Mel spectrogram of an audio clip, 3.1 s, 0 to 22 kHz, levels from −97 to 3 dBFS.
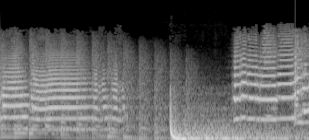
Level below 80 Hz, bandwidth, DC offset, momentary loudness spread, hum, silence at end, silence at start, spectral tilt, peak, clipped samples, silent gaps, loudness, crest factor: -26 dBFS; 10.5 kHz; under 0.1%; 10 LU; none; 0 s; 0 s; -4.5 dB/octave; 0 dBFS; under 0.1%; none; -18 LUFS; 18 dB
